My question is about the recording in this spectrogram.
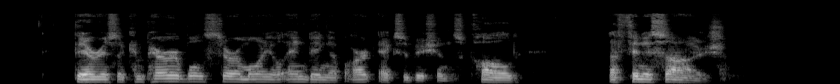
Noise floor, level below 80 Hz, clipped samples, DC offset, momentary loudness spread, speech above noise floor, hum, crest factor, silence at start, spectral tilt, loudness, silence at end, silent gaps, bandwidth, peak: -84 dBFS; -78 dBFS; under 0.1%; under 0.1%; 12 LU; 57 dB; none; 22 dB; 0.75 s; -4 dB/octave; -27 LUFS; 1.15 s; none; 11.5 kHz; -6 dBFS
